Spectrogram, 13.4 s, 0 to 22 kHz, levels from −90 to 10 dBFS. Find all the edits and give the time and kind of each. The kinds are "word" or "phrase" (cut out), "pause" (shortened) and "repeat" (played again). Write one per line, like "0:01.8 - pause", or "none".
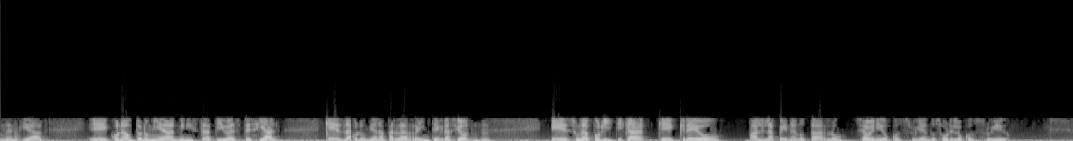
0:04.4 - word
